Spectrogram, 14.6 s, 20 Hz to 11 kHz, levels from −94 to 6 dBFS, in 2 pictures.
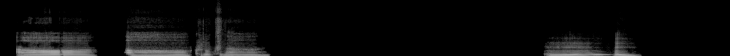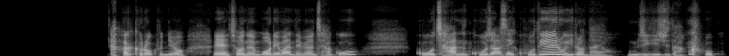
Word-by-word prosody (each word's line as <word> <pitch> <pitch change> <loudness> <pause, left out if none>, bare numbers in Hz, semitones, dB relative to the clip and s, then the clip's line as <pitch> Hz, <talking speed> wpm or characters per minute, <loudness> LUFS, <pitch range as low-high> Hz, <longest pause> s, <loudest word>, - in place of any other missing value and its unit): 아. 150 +2 -3 0.3
아 130 +1 -9
그렇구나. 115 -5 -15 2.8
음. 155 - -5 2.1
아 - - +4
그렇군요. 160 -5 -2 0.3
예. 180 -4 +4
저는 175 +7 +1
머리만 230 +7 +6
대면 205 -1 0
자고 235 - -3 0.5
고 220 +2 +5
잔 185 +2 +2
고 195 0 0
자세 255 0 +5
그대로 300 - +5
일어나요. 130 - -4
움직이지도 160 -3 -6
않고. 120 - -3
155 Hz, 170 characters per minute, -23 LUFS, 135-205 Hz, 2.8 s, 머리만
